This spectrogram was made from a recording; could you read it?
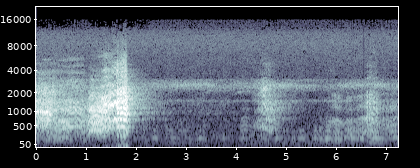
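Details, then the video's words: A group of green-winged macaws moving down along vines: a long, loud, raspy squawk in the first two seconds, then fainter harsh calls around four and a half and near seven seconds against a steady background hum. "Green-Winged Macaw. MCU - MD Calls From Several As They Descend Along Vines"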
